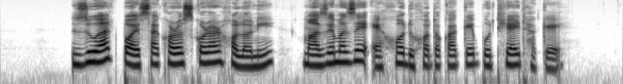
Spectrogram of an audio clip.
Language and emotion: Assamese, neutral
